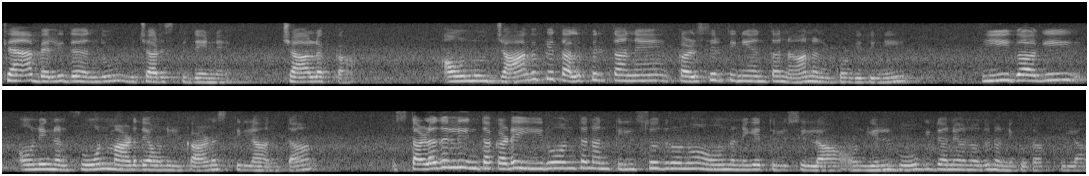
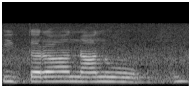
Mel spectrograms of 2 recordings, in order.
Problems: constant background noise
